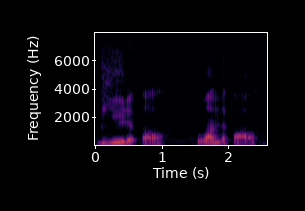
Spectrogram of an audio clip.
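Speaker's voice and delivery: lightly imitated US president, words drawn out; half-successful presidential impression, stretched words; forty-fifth US president. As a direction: have a go at a slow presidential "beautiful". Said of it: "How the forty-fifth president of the United States of America would say it".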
